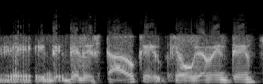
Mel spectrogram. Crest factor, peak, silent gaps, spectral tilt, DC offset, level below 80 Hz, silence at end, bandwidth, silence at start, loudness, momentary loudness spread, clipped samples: 14 dB; -6 dBFS; none; -5.5 dB/octave; under 0.1%; -54 dBFS; 0 s; 13 kHz; 0 s; -18 LUFS; 2 LU; under 0.1%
